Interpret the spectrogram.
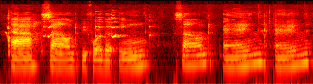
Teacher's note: when we have the a sound before the ing sound, ang, it tends to get raised a little bit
